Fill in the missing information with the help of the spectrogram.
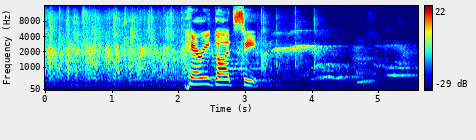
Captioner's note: applause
